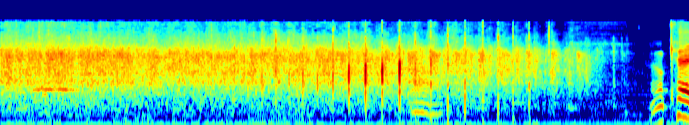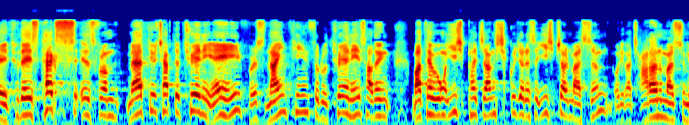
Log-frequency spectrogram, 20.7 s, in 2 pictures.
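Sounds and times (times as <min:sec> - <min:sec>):
audience applause: 0:00.0 - 0:09.0
speech: 0:10.2 - 0:20.6.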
